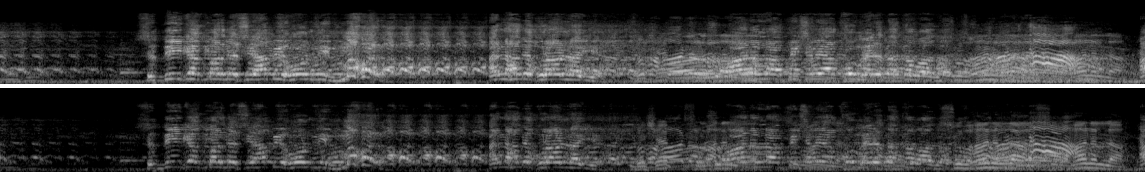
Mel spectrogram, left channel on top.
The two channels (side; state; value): right; quieter; 9.2 dB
